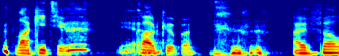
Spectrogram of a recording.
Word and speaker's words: Lakitu: sure he's more complex i'm actually not sure if you pronounce the key2 or like lockitu oh it's like youtube lucky too cloud koopa i feel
